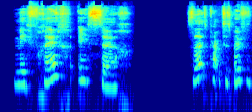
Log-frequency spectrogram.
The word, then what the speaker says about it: sœur: And for sister, which I know is a tricky word because it has that weird O and E that are attached, this is how you pronounce it. So my sister is ma sœur.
